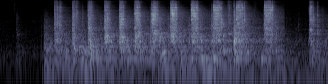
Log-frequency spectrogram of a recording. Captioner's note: wrench ratcheting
